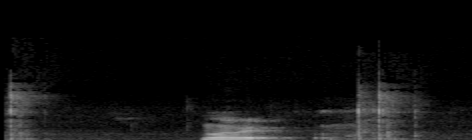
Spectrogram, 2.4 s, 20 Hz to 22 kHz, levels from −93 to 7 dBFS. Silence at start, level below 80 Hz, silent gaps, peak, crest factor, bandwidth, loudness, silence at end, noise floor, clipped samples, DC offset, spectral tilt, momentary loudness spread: 0.05 s; -78 dBFS; none; -14 dBFS; 20 dB; 10.5 kHz; -32 LUFS; 0.35 s; -70 dBFS; under 0.1%; under 0.1%; -5 dB/octave; 18 LU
